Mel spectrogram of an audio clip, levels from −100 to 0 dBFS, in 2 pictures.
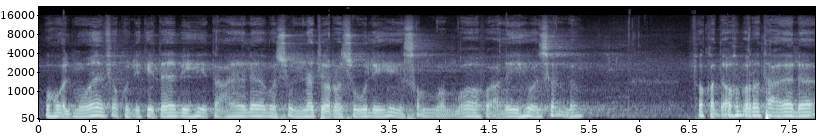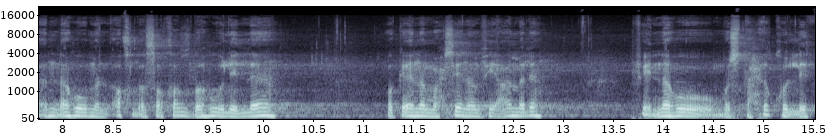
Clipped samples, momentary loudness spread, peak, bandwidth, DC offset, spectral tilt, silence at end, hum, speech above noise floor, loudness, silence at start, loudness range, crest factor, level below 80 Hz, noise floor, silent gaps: under 0.1%; 9 LU; 0 dBFS; 15 kHz; under 0.1%; -6.5 dB/octave; 0 s; none; 26 dB; -19 LUFS; 0.05 s; 3 LU; 20 dB; -38 dBFS; -45 dBFS; none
